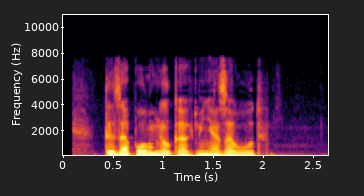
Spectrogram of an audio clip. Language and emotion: Russian, positive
